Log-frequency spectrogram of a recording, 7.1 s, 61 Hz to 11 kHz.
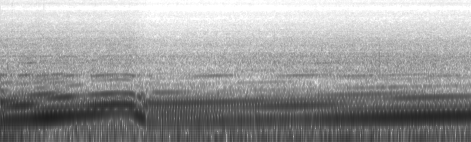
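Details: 2004 Jeep Grand Cherokee 4.0 inline-six with THOR cold air intake, after a new Flowmaster muffler and tailpipe replaced the rusted-off tailpipe: deep steady drone that dips briefly, then settles smooth and even with no knocks or misses; normal running.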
